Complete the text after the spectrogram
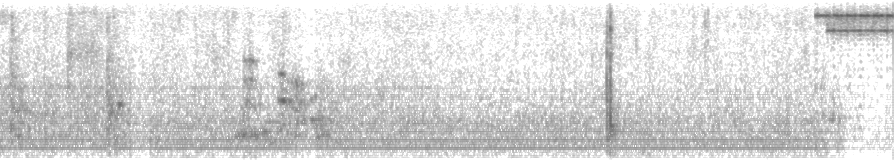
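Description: household object, telephone ringing

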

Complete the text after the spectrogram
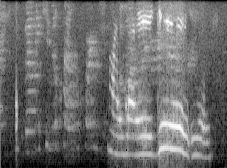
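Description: human body sound, baby babbling

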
